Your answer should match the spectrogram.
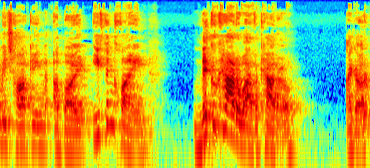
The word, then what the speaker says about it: Nicocado Avocado: we're going to be talking about ethan klein nicocado avocado i got it right i've been calling him nicado avocado and people were ringing me in the comments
